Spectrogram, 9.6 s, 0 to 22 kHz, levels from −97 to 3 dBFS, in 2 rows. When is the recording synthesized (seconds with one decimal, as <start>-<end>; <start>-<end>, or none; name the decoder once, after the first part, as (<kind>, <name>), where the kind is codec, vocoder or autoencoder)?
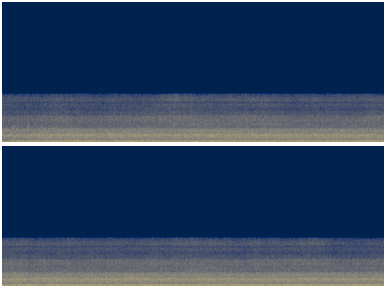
none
